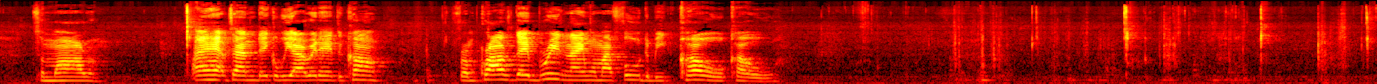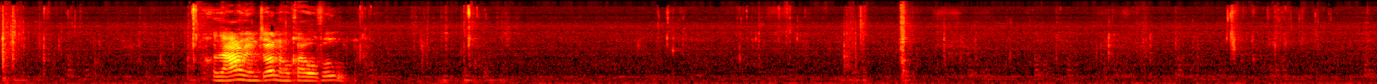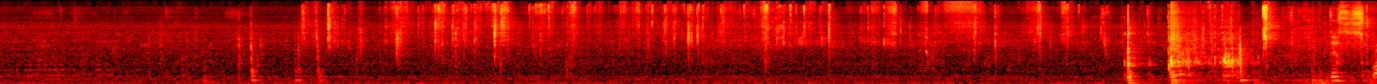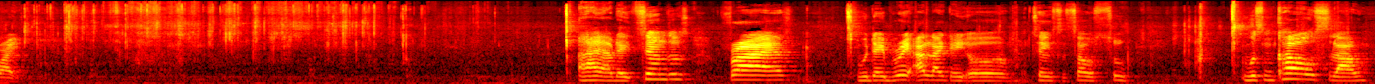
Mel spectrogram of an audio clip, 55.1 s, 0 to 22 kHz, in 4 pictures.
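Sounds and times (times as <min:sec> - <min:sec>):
chewing crunchy fried chicken: 0:28.7 - 0:38.8, 0:41.6 - 0:47.1.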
